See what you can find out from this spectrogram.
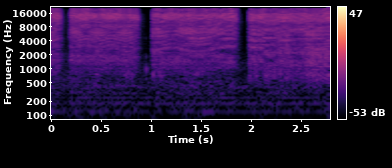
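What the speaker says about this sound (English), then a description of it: "Oh, make sure you spray" A cooking spray can sprays in three long, hissing bursts separated by brief pauses, close and fairly loud.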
